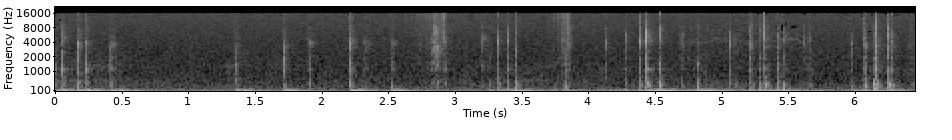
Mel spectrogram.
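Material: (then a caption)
Synthetic leather. Fingertips and nails tap and scratch the panels of a full-size blue stitched synthetic-leather soccer ball, hollow and inflated, resting on a black surface. Quick, irregular clicky taps land over a dull, low hollow thump, each dying away almost at once, with faint scratching between them.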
